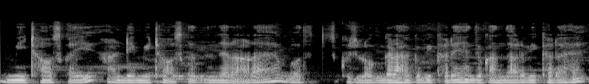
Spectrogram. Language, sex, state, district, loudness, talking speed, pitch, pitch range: Hindi, male, Bihar, West Champaran, -19 LUFS, 235 wpm, 100 Hz, 95-105 Hz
